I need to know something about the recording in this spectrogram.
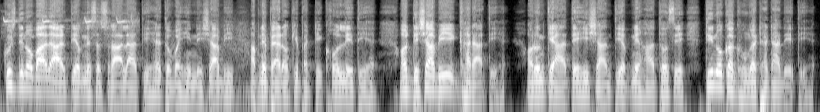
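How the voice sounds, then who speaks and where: A man tells a scripted cartoon family story as narrator. His voice sits on the low side, and the sound is close and dry, free of reverb. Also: expressive, normal speed, few pauses, a little mellow.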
